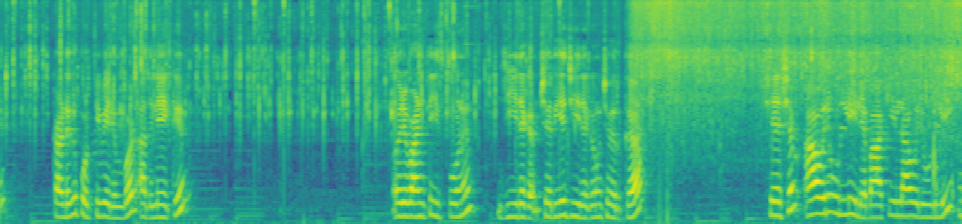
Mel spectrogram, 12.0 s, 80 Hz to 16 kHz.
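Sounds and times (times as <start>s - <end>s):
faint background music: 0.0s - 12.0s
seeds sizzling in hot oil: 0.0s - 12.0s.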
